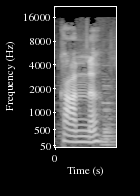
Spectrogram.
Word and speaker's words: Cannes: Cannes o Cannes? – Cannes.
